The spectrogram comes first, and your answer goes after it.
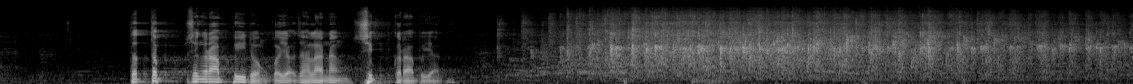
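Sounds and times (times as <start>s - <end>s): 
speech: 1.3s - 4.6s
audience applause: 5.0s - 11.3s.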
